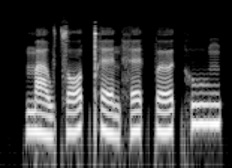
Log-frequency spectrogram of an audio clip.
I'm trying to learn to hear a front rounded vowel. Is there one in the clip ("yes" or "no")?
yes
